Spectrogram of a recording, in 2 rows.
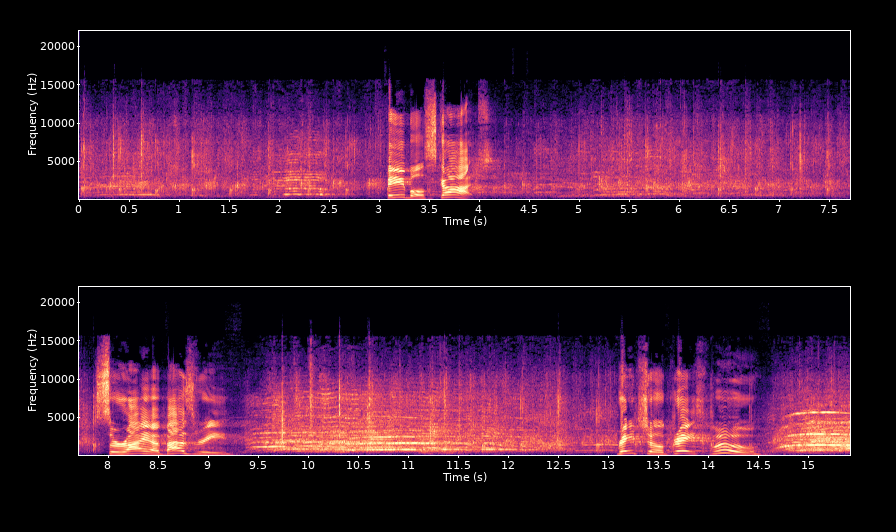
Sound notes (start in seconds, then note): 0.0 participants applauding; 9.4 participants applauding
